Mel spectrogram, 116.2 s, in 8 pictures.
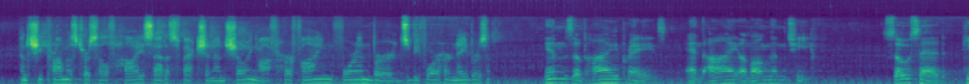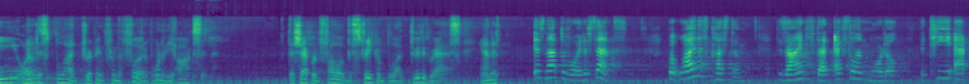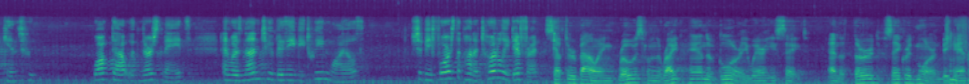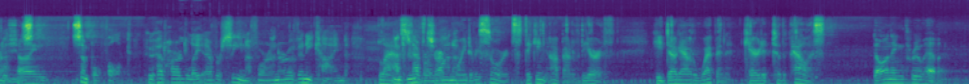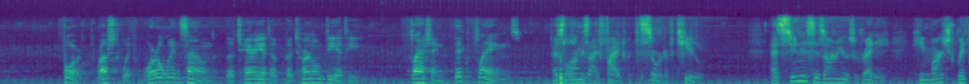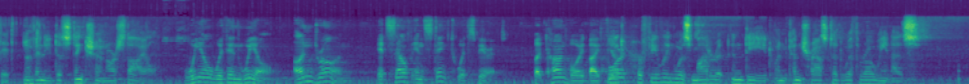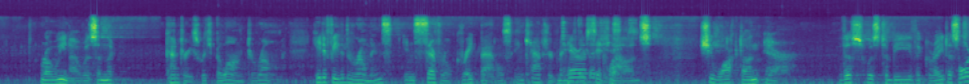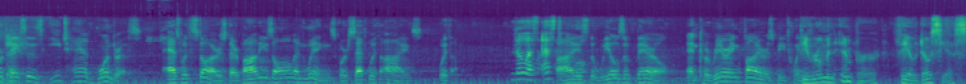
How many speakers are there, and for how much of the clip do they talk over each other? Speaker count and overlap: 4, about 6%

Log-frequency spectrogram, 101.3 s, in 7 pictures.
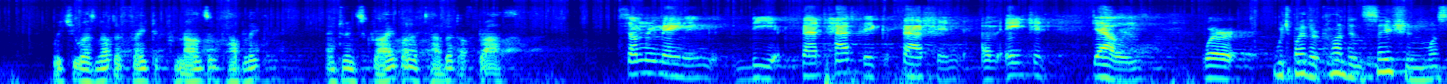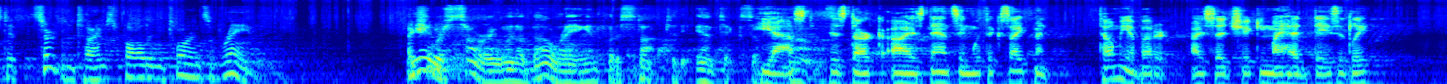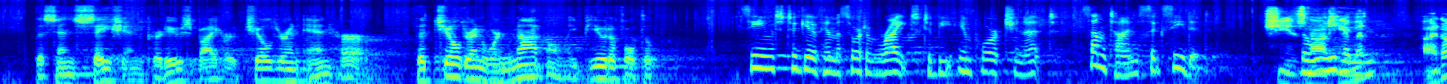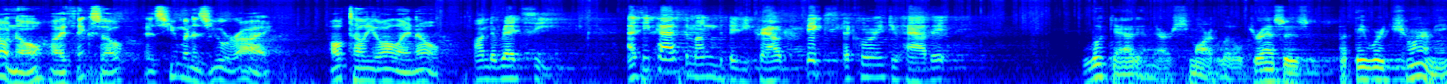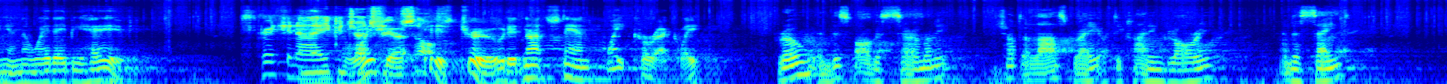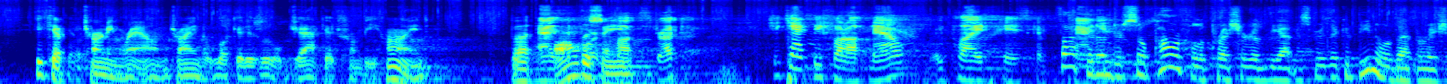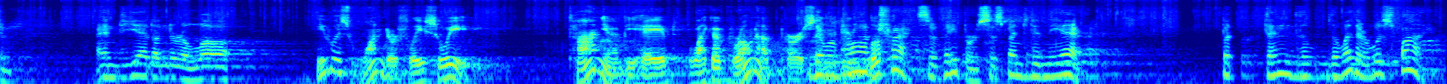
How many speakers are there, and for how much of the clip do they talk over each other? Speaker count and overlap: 7, about 7%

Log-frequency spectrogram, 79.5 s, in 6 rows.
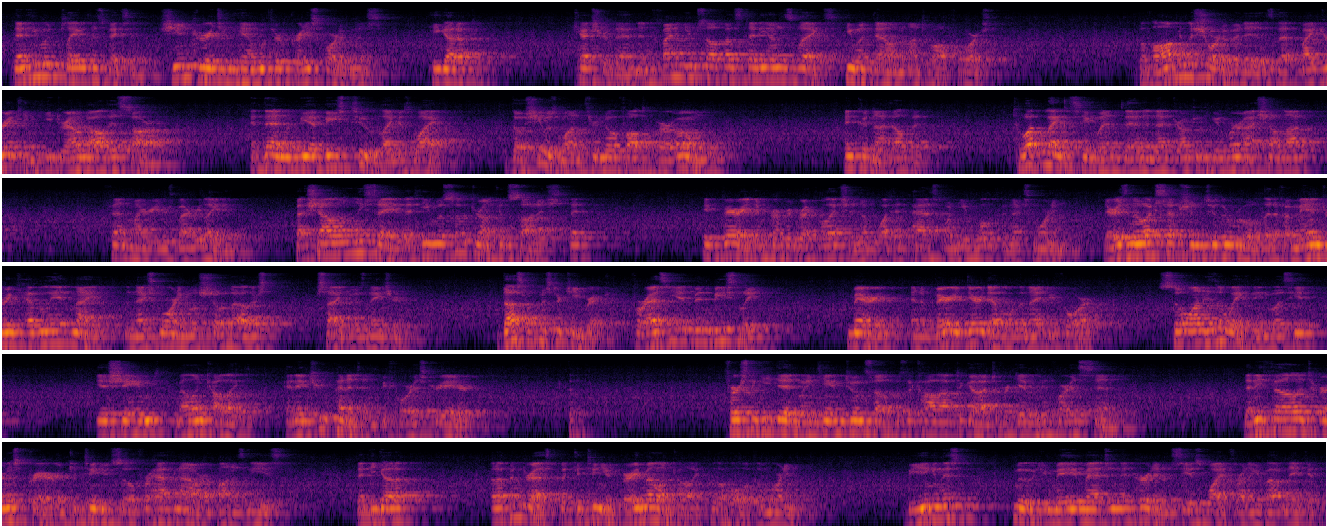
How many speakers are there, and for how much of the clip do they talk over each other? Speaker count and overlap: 1, no overlap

